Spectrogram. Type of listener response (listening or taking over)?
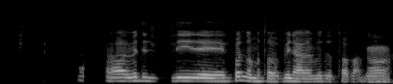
taking over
